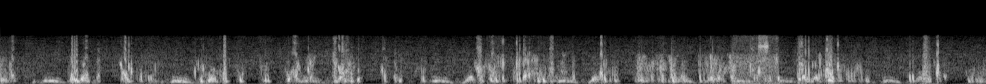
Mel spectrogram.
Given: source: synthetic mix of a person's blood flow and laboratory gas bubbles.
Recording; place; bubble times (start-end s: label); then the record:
Doppler ultrasound of blood flow; precordium
0.00-0.18 s: bubbles
0.67-0.91 s: bubbles
0.96-1.01 s: bubbles
1.18-1.59 s: bubbles
1.92-2.31 s: bubbles
2.37-2.47 s: bubbles
2.58-2.73 s: bubbles
2.85-3.17 s: bubbles
3.31-3.63 s: bubbles
3.80-3.90 s: bubbles
3.94-4.04 s: bubbles
4.20-4.28 s: bubbles
4.74-5.77 s: bubbles
5.89-6.21 s: bubbles
6.33-6.90 s: bubbles
6.98-7.83 s: bubbles
7.96-8.71 s: bubbles
9.06-9.18 s: bubbles
9.21-9.48 s: bubbles
9.63-9.87 s: bubbles
From the record:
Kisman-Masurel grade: 343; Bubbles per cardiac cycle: rolling drumbeat, 9 or more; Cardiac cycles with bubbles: 100%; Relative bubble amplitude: loud (0.450 to 0.775); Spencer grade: 3 (all of the cardiac periods contain showers or single bubble signals, but not dominating or overriding the cardiac motion signals); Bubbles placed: anywhere in the cardiac cycle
